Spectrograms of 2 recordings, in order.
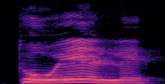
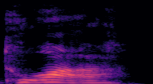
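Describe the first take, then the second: First: It is said with Japanese sounds. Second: It is read with French spelling sounds. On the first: The speaker calls it right. "en réalité, on dit toele" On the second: The speaker calls it wrong. "il y a des fortes chances qu'il prononce comme toire"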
